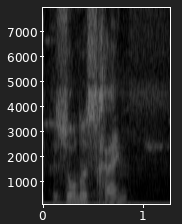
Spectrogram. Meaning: sunshine
- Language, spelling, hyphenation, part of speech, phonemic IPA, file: Dutch, zonneschijn, zon‧ne‧schijn, noun, /ˈzɔ.nəˌsxɛi̯n/, Nl-zonneschijn.ogg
